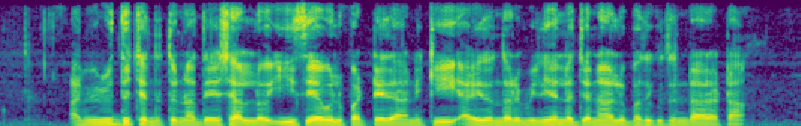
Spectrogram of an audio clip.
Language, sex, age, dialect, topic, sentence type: Telugu, male, 18-24, Southern, agriculture, statement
